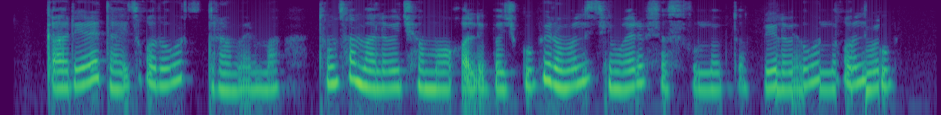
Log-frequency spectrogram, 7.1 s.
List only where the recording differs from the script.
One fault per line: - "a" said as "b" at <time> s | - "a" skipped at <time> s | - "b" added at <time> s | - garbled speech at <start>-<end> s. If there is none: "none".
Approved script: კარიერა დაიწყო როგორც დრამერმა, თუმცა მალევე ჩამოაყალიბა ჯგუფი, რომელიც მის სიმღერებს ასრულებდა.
- "მის" skipped at 4.5 s
- garbled speech at 5.7-6.7 s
